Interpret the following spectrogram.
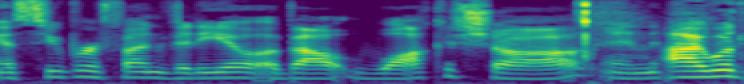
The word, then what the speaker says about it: Waukesha: take this time to apologize for pronouncing it wakesha although just such a huge kesha fan we really think that she should have her own city and we're offended that it's not pronounced that way but it was a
